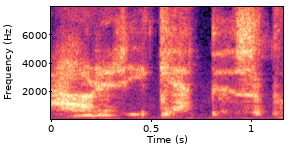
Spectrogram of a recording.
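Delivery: hushed whisper under the breath. Voicing a librarian asking another librarian a question: whispering. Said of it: "whispers to the first librarian".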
